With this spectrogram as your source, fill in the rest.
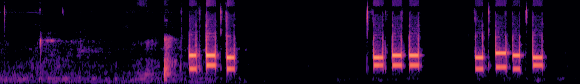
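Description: Telephone keypad DTMF tones: a faint murmur and a click, then three crisp groups of short, evenly spaced beeps, three to four per group, clear and close with silence between.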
